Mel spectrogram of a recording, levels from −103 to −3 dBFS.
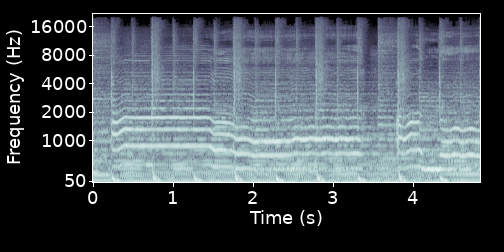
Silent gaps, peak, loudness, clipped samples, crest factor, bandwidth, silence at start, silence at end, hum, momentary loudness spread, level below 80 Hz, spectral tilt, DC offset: none; -2 dBFS; -15 LUFS; under 0.1%; 14 dB; over 20 kHz; 0 s; 0 s; none; 3 LU; -24 dBFS; -5 dB/octave; under 0.1%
